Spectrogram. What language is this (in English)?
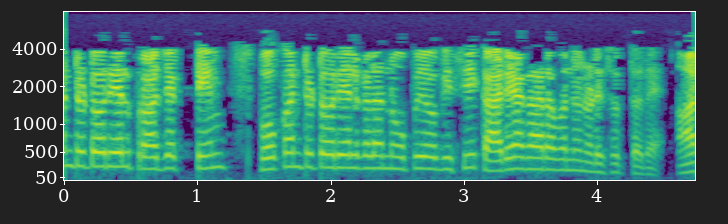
Kannada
